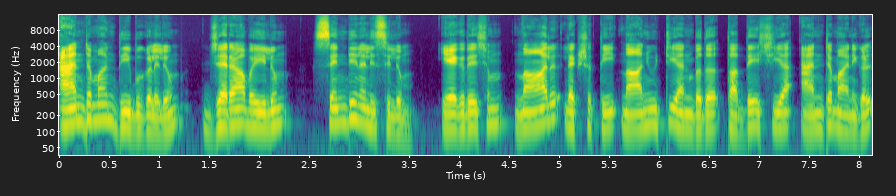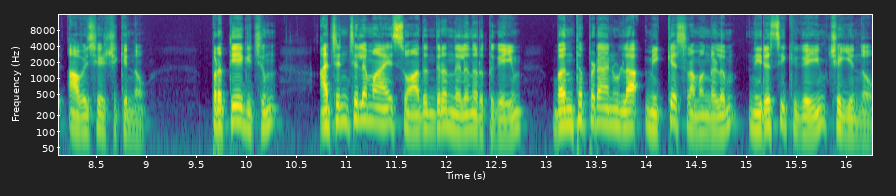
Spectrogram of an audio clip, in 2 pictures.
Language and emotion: Malayalam, neutral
